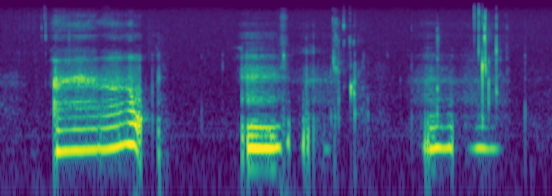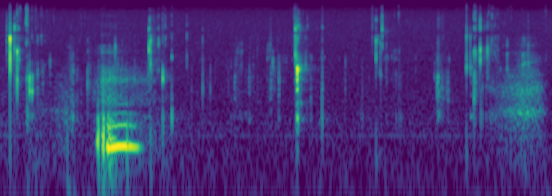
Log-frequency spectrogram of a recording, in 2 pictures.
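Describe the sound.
Wet biting, slurping and chewing sounds of a vampire feeding on a neck, broken by several low hummed moans and scattered soft clicks, all quiet and close.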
